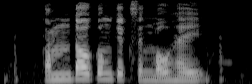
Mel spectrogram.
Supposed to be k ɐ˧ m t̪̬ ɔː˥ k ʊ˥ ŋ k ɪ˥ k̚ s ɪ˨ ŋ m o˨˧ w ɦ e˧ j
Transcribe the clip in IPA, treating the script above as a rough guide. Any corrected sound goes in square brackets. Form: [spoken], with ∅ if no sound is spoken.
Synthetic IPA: k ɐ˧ m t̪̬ ɔː˥ k ʊ˥ ŋ k ɪ˥ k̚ s ɪ˨ ŋ m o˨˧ w ɦ e˧ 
